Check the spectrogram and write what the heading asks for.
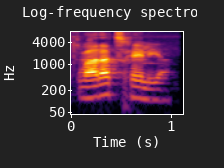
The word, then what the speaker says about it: Kvaratskhelia: Okay, we say Kvaratskhelia. Kvaratskhelia. That's it. Kvaratskhelia. You used it. See, so Kvaratskhelia. But Kvaratskhelia. the way you say it is totally fine, by the way, guys.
